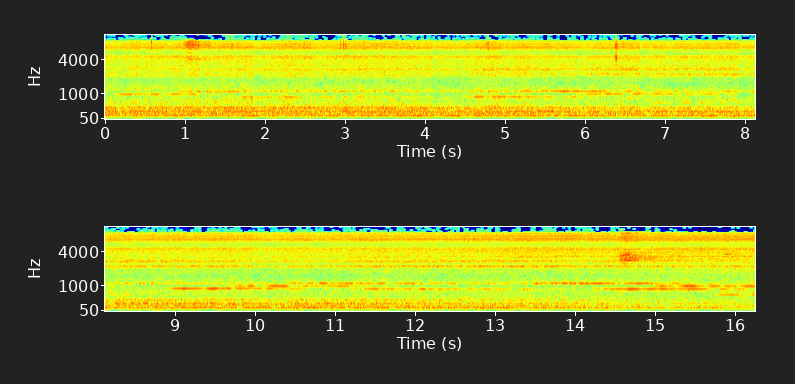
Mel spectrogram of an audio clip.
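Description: Electric airport rail link train running along the station track: a steady rumble of wheels and running gear, with a faint high whine that comes and goes.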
